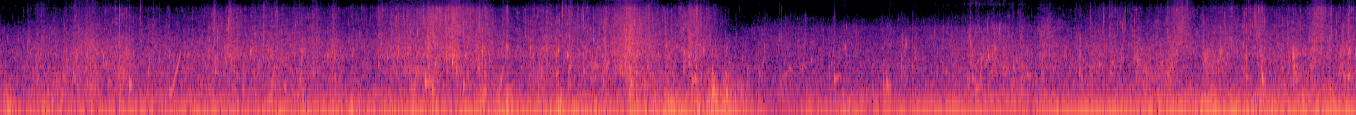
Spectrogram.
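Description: Wind rumbling on the microphone over shallow sea water lapping and splashing around rocks, the splashing loudest in the middle.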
